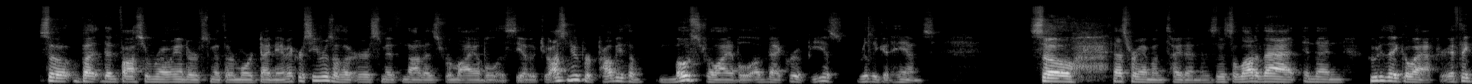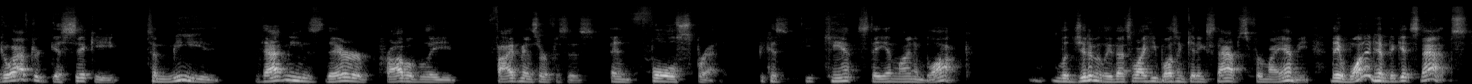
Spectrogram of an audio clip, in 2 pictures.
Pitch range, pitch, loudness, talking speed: 110-150 Hz, 130 Hz, -25 LUFS, 200 wpm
